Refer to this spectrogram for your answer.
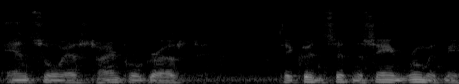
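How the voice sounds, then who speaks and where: With an American accent, a man talks at a moderate pace in a very deep, low voice that is dark, mellow and somewhat breathy, his intonation fairly even and audible room echo around him. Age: 70s. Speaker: interviewee recounting life story. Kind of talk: oral history interview.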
